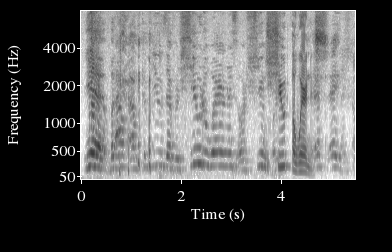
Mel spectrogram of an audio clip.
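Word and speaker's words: chute: we we kind of spell it differently in football you know like one of those things but we are c h u t shoot awareness okay okay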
